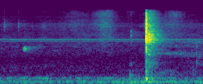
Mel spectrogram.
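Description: Near silence, broken by a single short, sharp click about one and a half seconds in.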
